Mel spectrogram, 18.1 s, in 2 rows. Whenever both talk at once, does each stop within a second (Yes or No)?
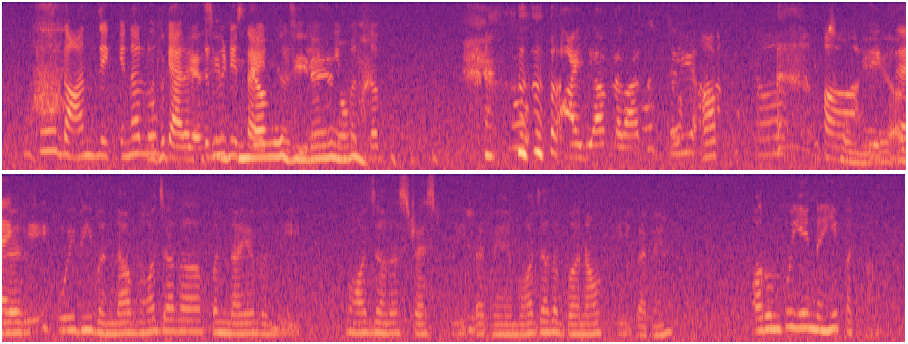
No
